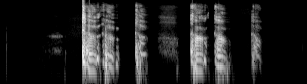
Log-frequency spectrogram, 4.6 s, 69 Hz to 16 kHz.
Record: cough_length: 4.6 s
cough_amplitude: 32768
cough_signal_mean_std_ratio: 0.34
survey_phase: beta (2021-08-13 to 2022-03-07)
age: 18-44
gender: Female
wearing_mask: 'No'
symptom_cough_any: true
symptom_new_continuous_cough: true
symptom_sore_throat: true
symptom_fatigue: true
symptom_onset: 3 days
smoker_status: Never smoked
respiratory_condition_asthma: false
respiratory_condition_other: false
recruitment_source: Test and Trace
submission_delay: 2 days
covid_test_result: Positive
covid_test_method: RT-qPCR
covid_ct_value: 19.8
covid_ct_gene: ORF1ab gene
covid_ct_mean: 20.9
covid_viral_load: 140000 copies/ml
covid_viral_load_category: Low viral load (10K-1M copies/ml)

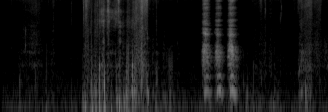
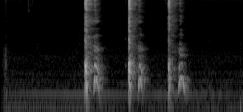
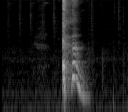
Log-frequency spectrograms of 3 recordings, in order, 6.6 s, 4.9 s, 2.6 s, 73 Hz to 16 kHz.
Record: exhalation_length: 6.6 s
exhalation_amplitude: 525
exhalation_signal_mean_std_ratio: 0.45
three_cough_length: 4.9 s
three_cough_amplitude: 5352
three_cough_signal_mean_std_ratio: 0.23
cough_length: 2.6 s
cough_amplitude: 6927
cough_signal_mean_std_ratio: 0.24
survey_phase: beta (2021-08-13 to 2022-03-07)
age: 45-64
gender: Female
wearing_mask: 'No'
symptom_none: true
smoker_status: Never smoked
respiratory_condition_asthma: false
respiratory_condition_other: false
recruitment_source: REACT
submission_delay: 1 day
covid_test_result: Negative
covid_test_method: RT-qPCR
influenza_a_test_result: Negative
influenza_b_test_result: Negative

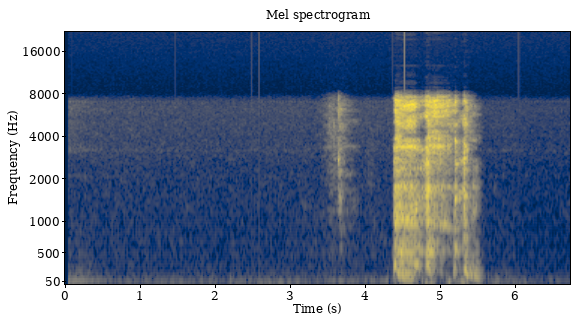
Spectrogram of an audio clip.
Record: cough_length: 6.7 s
cough_amplitude: 30270
cough_signal_mean_std_ratio: 0.31
survey_phase: alpha (2021-03-01 to 2021-08-12)
age: 45-64
gender: Male
wearing_mask: 'No'
symptom_none: true
smoker_status: Never smoked
respiratory_condition_asthma: false
respiratory_condition_other: false
recruitment_source: REACT
submission_delay: 2 days
covid_test_result: Negative
covid_test_method: RT-qPCR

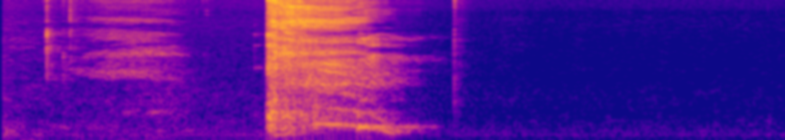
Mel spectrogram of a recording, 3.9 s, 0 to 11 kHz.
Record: cough_length: 3.9 s
cough_amplitude: 32768
cough_signal_mean_std_ratio: 0.32
survey_phase: beta (2021-08-13 to 2022-03-07)
age: 65+
gender: Female
wearing_mask: 'No'
symptom_none: true
smoker_status: Never smoked
respiratory_condition_asthma: false
respiratory_condition_other: false
recruitment_source: REACT
submission_delay: 1 day
covid_test_result: Negative
covid_test_method: RT-qPCR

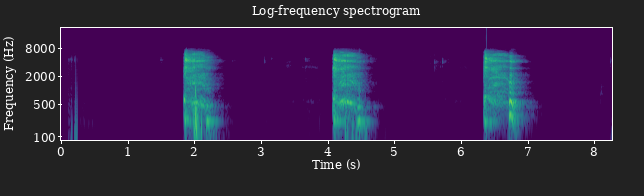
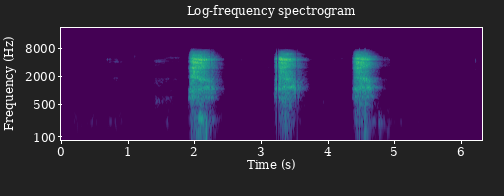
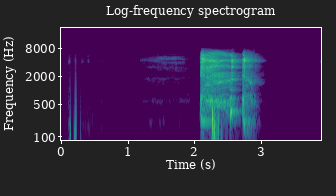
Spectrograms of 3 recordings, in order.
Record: three_cough_length: 8.3 s
three_cough_amplitude: 32768
three_cough_signal_mean_std_ratio: 0.29
exhalation_length: 6.3 s
exhalation_amplitude: 31935
exhalation_signal_mean_std_ratio: 0.28
cough_length: 3.9 s
cough_amplitude: 29594
cough_signal_mean_std_ratio: 0.32
survey_phase: alpha (2021-03-01 to 2021-08-12)
age: 65+
gender: Female
wearing_mask: 'No'
symptom_none: true
smoker_status: Current smoker (1 to 10 cigarettes per day)
respiratory_condition_asthma: false
respiratory_condition_other: false
recruitment_source: REACT
submission_delay: 1 day
covid_test_result: Negative
covid_test_method: RT-qPCR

